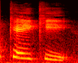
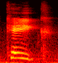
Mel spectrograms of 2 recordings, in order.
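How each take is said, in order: First: Cake said as cakey; extra final vowel. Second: Cake ending on the k; silent e. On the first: Teacher showing the wrong cake. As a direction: add an i sound after the k in cake. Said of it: "não". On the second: Teacher modelling cake with no final vowel. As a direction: stop cake at the k sound. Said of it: "encerrasse no K". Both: Shown as a demonstration.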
